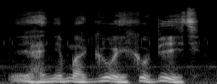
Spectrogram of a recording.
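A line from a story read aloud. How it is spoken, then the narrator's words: Hoarse straining rasp. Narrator (Russian): Прохрипел Максим, пытаясь высвободиться из захвата Березина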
